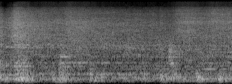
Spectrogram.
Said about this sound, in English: that's the toilet filling up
